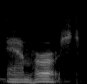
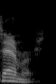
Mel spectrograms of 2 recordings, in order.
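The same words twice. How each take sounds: First: The H sound is pronounced. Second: The H sound is silent. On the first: The speaker calls it wrong. "by force of habit, I'm always saying Amherst" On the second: The speaker calls it right. "But it's Amherst"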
